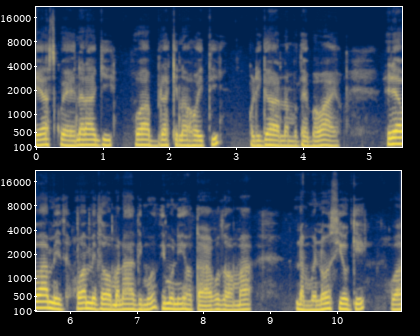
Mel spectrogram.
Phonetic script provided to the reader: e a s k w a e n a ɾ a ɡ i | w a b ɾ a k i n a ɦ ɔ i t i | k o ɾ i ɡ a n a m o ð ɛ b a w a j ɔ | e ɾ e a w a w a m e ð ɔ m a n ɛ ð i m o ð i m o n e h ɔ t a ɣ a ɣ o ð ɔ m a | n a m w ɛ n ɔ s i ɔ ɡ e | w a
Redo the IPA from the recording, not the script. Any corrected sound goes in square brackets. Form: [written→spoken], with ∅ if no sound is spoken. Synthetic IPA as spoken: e a s k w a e n a ɾ a ɡ i | w a b ɾ a k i n a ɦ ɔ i t i | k o ɾ i ɡ a n a m o ð ɛ b a w a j ɔ | e ɾ e a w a w a m e ð ɔ m a n [ɛ→a] ð i m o ð i m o n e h ɔ t a ɣ a ɣ o ð ɔ m a | n a m w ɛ n ɔ s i ɔ ɡ e | w a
